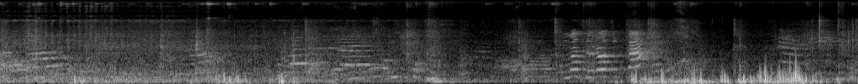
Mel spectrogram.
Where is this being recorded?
in a park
